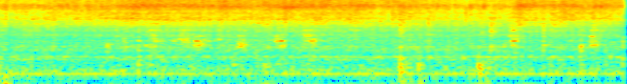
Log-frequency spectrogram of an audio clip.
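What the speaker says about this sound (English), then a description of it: "We're just going to mix them on in." Corned beef hash frying in a pan and being stirred, with a steady close sizzle and scraping, clattering stir strokes running throughout and no voices.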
